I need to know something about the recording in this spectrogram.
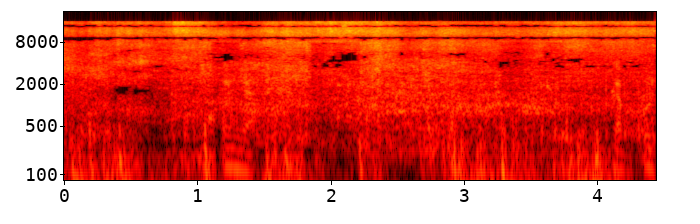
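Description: A sled scrapes and hisses over packed snow.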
